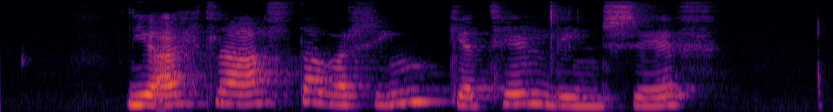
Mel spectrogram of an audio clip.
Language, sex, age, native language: Icelandic, female, 12, Icelandic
